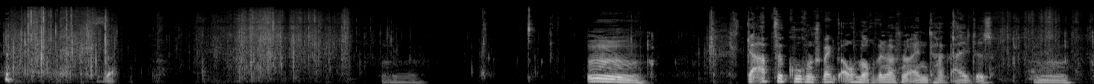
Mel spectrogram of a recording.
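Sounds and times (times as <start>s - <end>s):
day-old newspaper pages rustling: 0.0s - 3.8s, 9.4s - 10.9s
speech: 7.5s - 10.8s.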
